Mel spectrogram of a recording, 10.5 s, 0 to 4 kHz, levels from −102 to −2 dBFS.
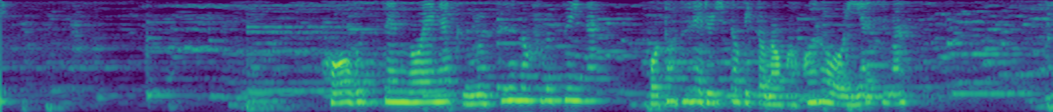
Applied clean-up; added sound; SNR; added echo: classical method WPE with log-MMSE.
